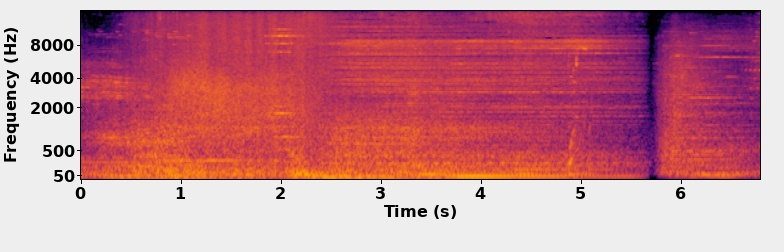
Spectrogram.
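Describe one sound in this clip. Magical energy swirls and roars in a loud, rushing surge.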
